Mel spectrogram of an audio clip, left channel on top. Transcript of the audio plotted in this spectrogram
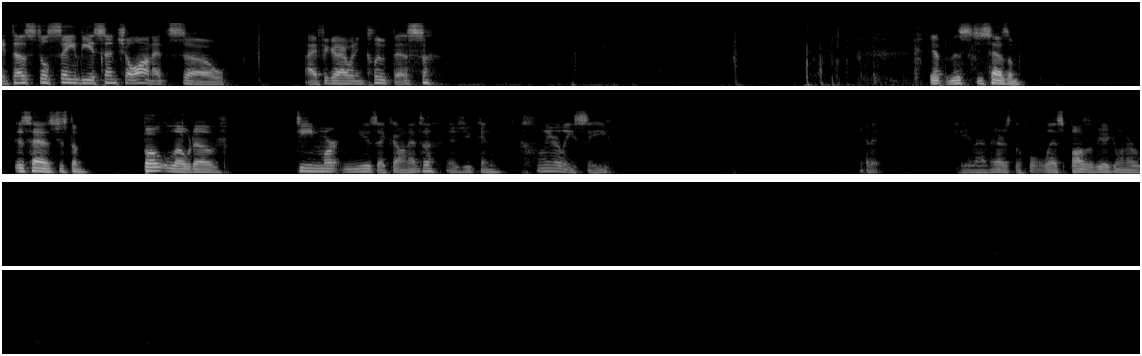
does still say The Essential on it, so I figured I would include this. Yep, and this just has just a boatload of Dean Martin music on it, as you can clearly see. Yeah, there's the full list. Pause the video if you want to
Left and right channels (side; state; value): right; silent; 50 dB below the other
